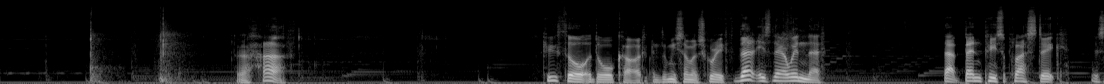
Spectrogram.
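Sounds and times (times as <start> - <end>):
quiet background music: 0.0 - 11.0
door card knocking into place: 0.9 - 2.0.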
